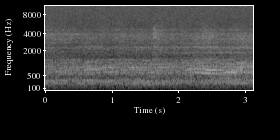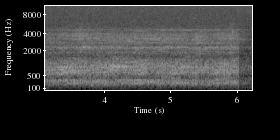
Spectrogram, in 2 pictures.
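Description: Steady low drone of a film soundtrack's background ambience, with a few faint held tones and no dialogue.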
